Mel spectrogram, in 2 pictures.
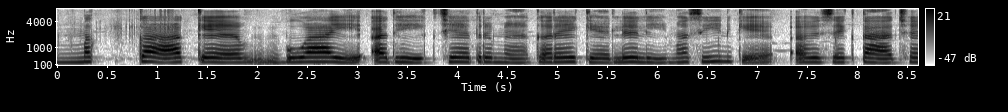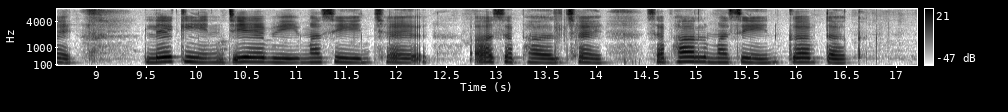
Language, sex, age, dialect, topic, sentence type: Maithili, female, 25-30, Angika, agriculture, question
